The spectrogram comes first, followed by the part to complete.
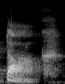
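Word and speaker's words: talk: Could, half और है टॉक। अब इन तमाम वर्ड्स में देखें, हमने जो एल है उसको प्रोनाउंस नहीं किया, उस एल को जो के एम और एफ से पहले आया हुआ है।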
